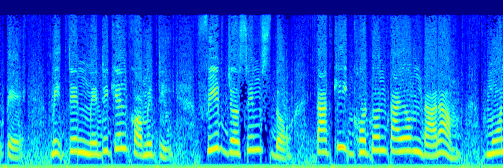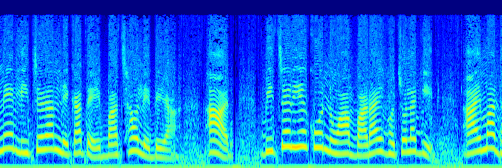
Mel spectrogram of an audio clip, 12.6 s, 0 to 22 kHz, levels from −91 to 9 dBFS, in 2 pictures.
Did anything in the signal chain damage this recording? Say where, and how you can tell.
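Yes. A stuck bit runs through the whole clip, and the damage most likely comes from the converter or a digital data line feeding it. The speech carries a harsh, buzzy grit, and even the pauses are filled with steady noise instead of silence. One bit appears frozen, so about half of all sample values are shifted by a fixed step of roughly -40 dBFS. Because that bit also flips with the sign of quiet values, the low-level gaps turn into noise.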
